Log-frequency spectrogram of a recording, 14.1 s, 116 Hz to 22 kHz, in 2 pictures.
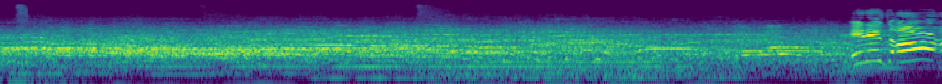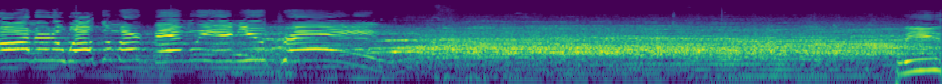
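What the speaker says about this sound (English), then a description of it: "Join us in cheering for Turkey." A large crowd at the BBYO 2018 opening ceremony cheers for the Turkey delegation, with loud whoops, yells and shrill shouting rising in a burst over steady crowd noise while an announcer's voice carries on through the hall.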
